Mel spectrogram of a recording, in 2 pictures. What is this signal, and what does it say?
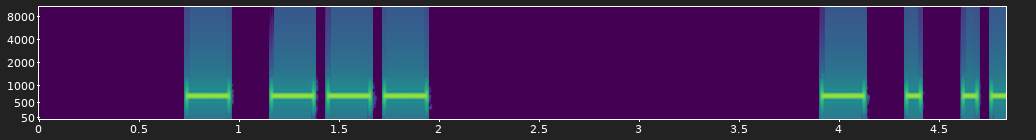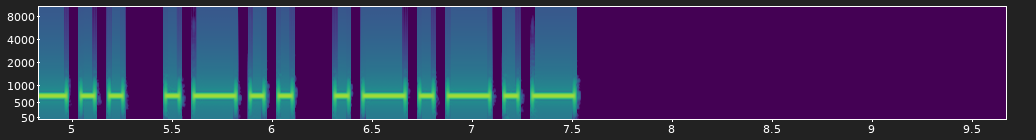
Morse code, heard as a keyed tone, about 17 wpm, 700 Hz. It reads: TO TELL.
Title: 4x Word-Spacing - Sentences from Top 300 Words - 17wpm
